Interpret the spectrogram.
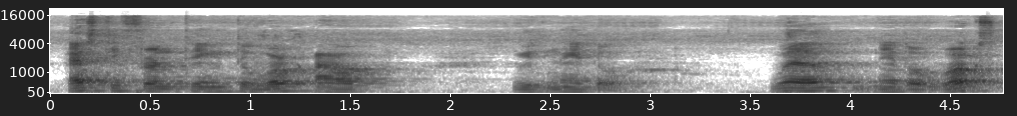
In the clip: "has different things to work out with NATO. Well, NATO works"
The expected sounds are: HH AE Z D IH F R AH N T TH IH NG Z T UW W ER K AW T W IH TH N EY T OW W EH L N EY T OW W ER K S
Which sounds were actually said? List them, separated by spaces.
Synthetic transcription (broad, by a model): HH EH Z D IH F R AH N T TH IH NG T UW W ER K AW T W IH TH N EY T OW W EH L N EY T OW W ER K S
